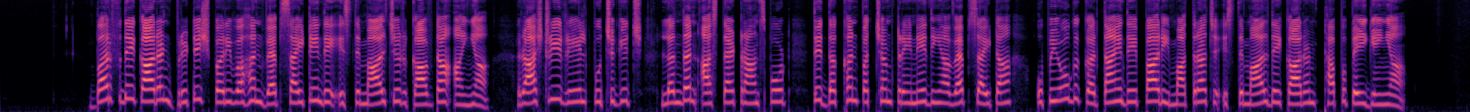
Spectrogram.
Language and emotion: Dogri, neutral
